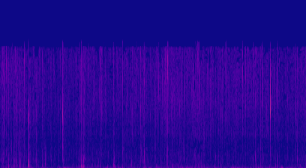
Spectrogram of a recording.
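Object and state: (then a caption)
Plastic cling wrap crinkled on a microphone. Fingers squeeze and crinkle clear plastic cling film wrapped around a microphone cupped in both hands. The result is a quiet, irregular stream of soft crackles and pops, with two sharper snaps standing out early on.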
